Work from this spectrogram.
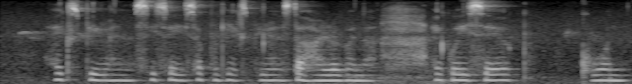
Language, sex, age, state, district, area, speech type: Manipuri, female, 30-45, Manipur, Chandel, rural, spontaneous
